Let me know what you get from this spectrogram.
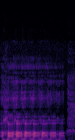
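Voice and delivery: odd breathy laugh; a strange, airy giggle; weird laugh. Real, not acted. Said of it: "That was a weird laugh".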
